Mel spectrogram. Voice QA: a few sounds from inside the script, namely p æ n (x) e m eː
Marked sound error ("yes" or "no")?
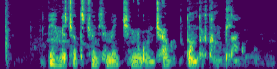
no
